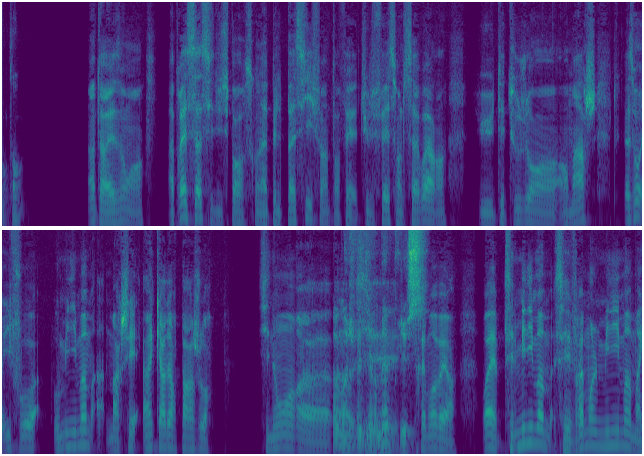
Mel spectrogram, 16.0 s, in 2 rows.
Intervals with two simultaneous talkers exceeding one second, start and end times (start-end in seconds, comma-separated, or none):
12.1-13.4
